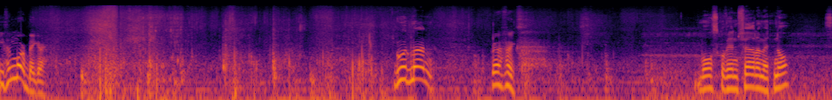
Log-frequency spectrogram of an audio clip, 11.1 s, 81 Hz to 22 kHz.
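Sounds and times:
knocks and rustles of handling: 0:00.7 - 0:08.8.

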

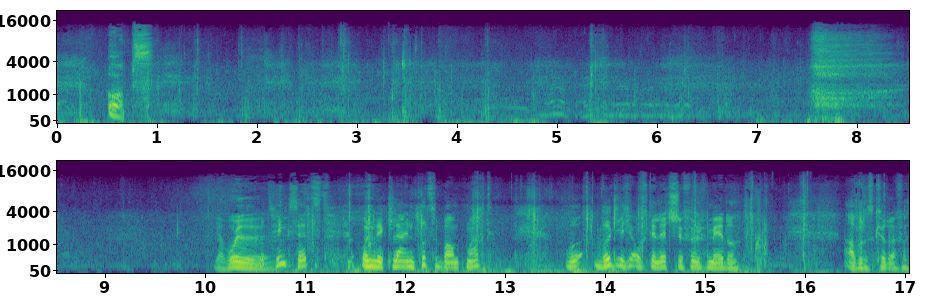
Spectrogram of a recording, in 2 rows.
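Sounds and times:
person breathing: 0:00.0 - 0:00.4, 0:01.0 - 0:09.5, 0:13.0 - 0:13.6, 0:15.8 - 0:16.4
footsteps on muddy trail: 0:00.0 - 0:08.6, 0:09.3 - 0:17.0.

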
